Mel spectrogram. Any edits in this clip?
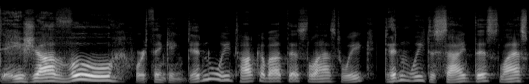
yes; 3 cuts; at 1.5 s, 2.3 s, 4.3 s

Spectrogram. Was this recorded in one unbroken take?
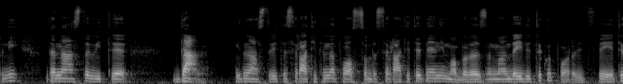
yes; 0 cuts

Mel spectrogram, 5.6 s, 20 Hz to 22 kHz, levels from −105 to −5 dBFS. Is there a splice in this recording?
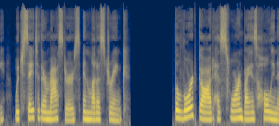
yes; 1 cut; at 1.7 s

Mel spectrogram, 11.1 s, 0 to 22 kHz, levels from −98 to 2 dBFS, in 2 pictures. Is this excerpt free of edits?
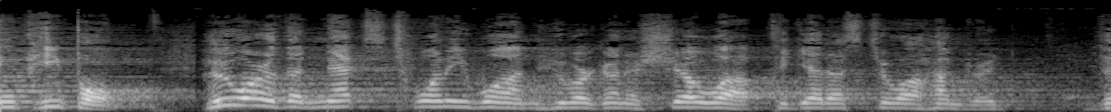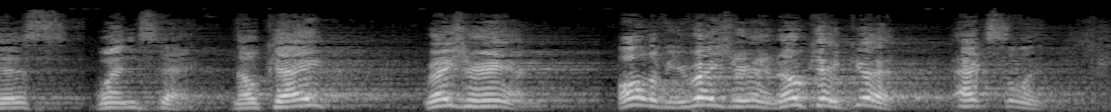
no; 3 cuts; at 1.0 s, 6.0 s, 8.5 s

